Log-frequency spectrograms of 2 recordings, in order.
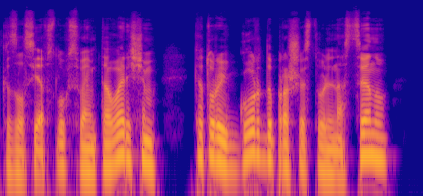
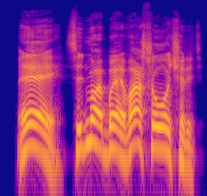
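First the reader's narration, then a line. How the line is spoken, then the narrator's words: Shouted, older schoolboy. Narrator (Russian): крикнул один из старшеклассников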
